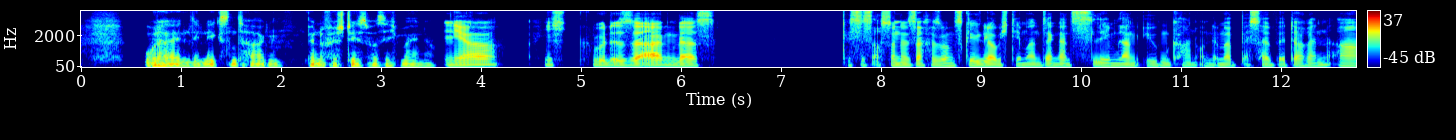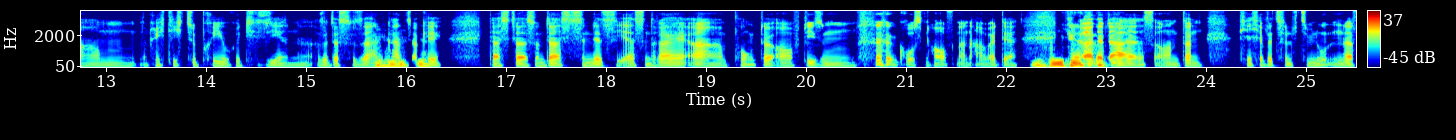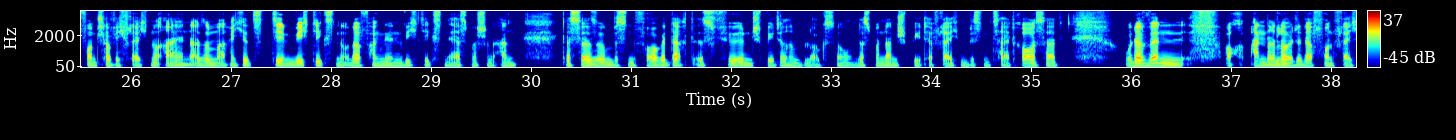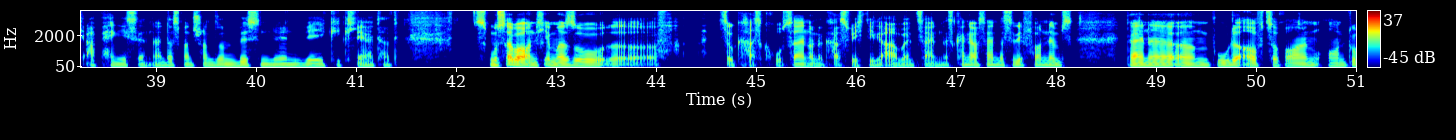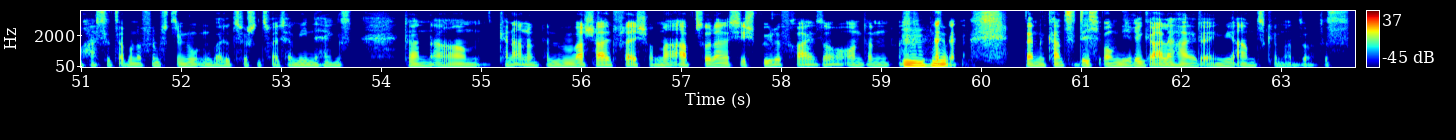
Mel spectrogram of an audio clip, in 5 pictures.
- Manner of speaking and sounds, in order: "priorisieren" said as "prioretisieren"; chuckle; laughing while speaking: "Mhm. Ja"; chuckle
- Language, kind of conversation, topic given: German, podcast, Wie nutzt du 15-Minuten-Zeitfenster sinnvoll?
